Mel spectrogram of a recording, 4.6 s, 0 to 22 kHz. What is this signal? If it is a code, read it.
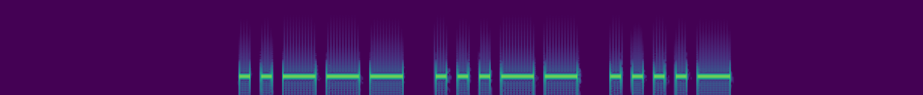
Morse code, heard as a keyed tone, about 22 wpm, 700 Hz. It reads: 234
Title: Numbers - 3-Digit 22wpm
